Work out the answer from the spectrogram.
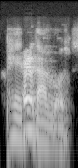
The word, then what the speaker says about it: pétalos: Los pétalos. Oh, that's right. The accent on the A, Los right.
